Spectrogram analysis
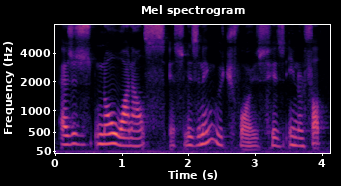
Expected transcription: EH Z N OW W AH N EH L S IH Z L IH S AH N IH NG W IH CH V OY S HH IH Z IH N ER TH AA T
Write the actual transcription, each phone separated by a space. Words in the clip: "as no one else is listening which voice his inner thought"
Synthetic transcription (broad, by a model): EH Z N OW W AH N EH L S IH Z L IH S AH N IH NG W IH CH F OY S HH IH Z IH N ER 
